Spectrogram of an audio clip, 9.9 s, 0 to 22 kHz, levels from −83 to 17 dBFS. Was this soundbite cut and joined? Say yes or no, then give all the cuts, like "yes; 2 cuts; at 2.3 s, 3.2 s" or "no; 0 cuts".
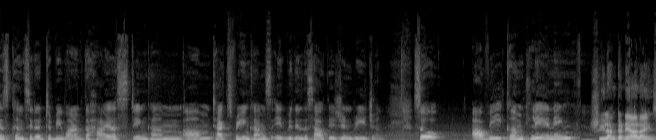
yes; 1 cut; at 8.6 s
